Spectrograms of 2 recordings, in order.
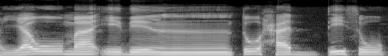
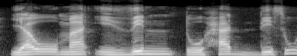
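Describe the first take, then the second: First: The n sound is held with a nasal hum. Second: The n sound is clipped without a nasal hum. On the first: The speaker calls it right. "dengungkan sikit lah" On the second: The speaker calls it wrong. "salah lah"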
